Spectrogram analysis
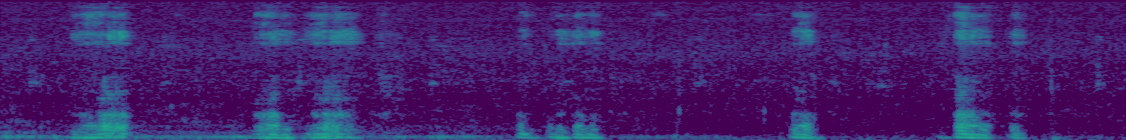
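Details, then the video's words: Snoring spaniel dog giving deep, gruff, uneven snorts and rumbling breaths in irregular bursts, some doubled, with softer breathing between them. "Snoring spaniel dog"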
